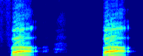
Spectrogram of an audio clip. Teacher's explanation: മേലെ മുൻപല്ലിന്റെ അടിഭാഗം താഴെ ചുണ്ടിൽ ചേർത്ത് വെച്ചുകൊണ്ടാണ് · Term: ഫയുടെ ഉച്ചാരണം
